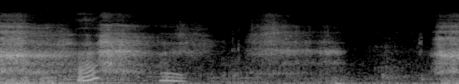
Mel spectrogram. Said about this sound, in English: Her breathing labored and clearly traumatized. This older woman, who did not want her identity revealed, was among a number who were publicly raped during the violence.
